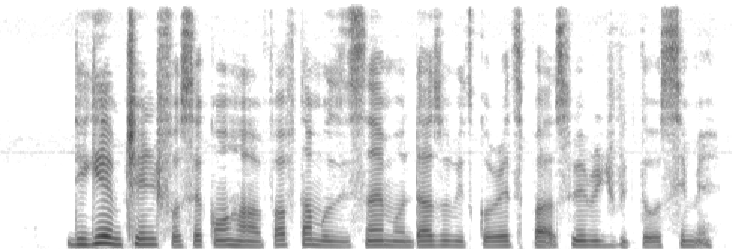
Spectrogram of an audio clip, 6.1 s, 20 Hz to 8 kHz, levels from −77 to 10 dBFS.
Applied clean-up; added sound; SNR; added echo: none; none; none; none.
